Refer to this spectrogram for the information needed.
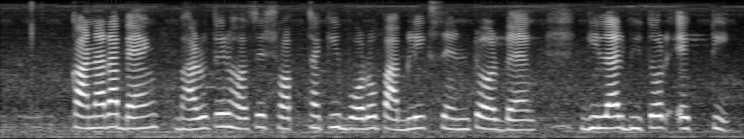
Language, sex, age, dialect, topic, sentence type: Bengali, female, 18-24, Rajbangshi, banking, statement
